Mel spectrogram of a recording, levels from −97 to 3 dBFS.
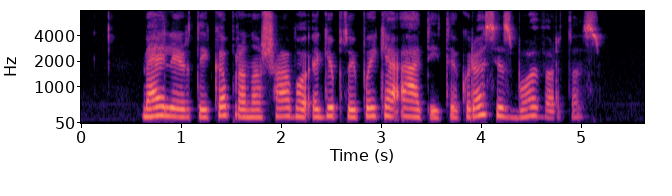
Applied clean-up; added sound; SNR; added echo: none; none; none; none.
